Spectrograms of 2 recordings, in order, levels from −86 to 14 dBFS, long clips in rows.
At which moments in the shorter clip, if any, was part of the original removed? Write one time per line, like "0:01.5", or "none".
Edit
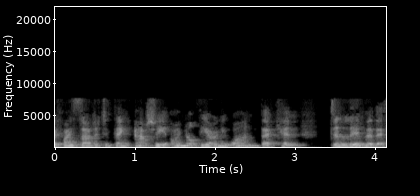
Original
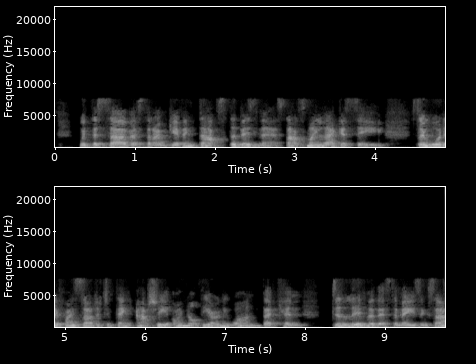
none

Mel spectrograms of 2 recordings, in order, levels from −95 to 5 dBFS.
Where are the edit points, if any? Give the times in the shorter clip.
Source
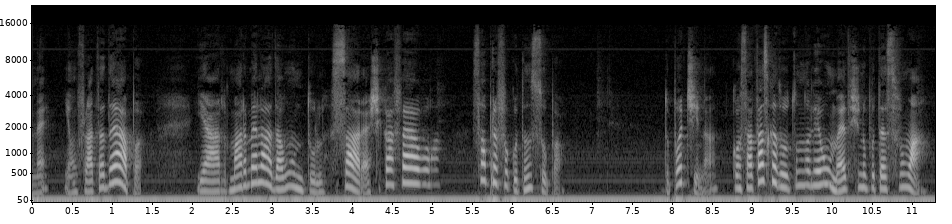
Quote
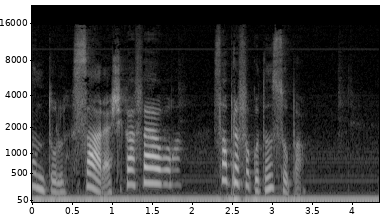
none

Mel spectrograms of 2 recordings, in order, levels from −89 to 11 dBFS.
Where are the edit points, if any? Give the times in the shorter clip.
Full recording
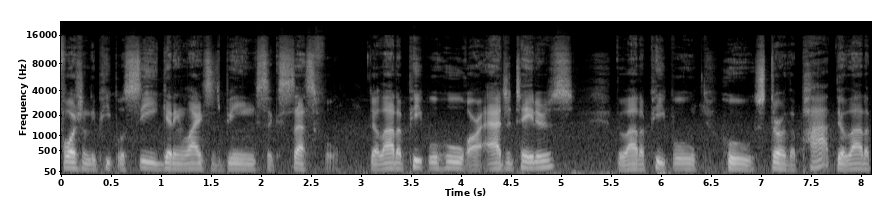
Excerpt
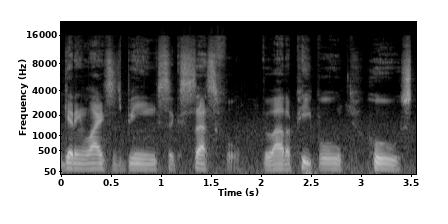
0:02.0

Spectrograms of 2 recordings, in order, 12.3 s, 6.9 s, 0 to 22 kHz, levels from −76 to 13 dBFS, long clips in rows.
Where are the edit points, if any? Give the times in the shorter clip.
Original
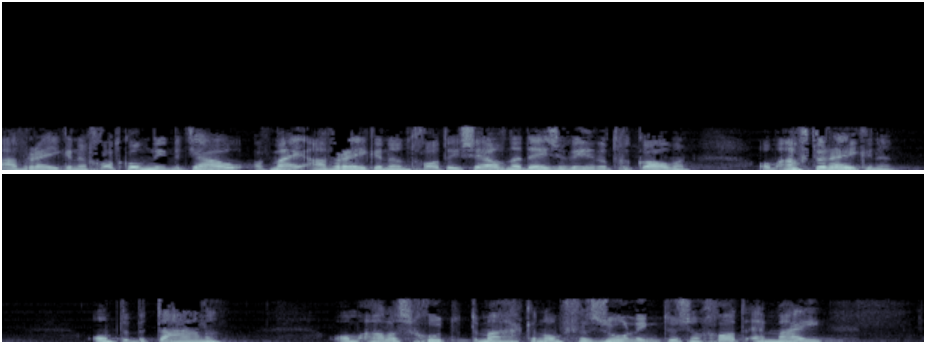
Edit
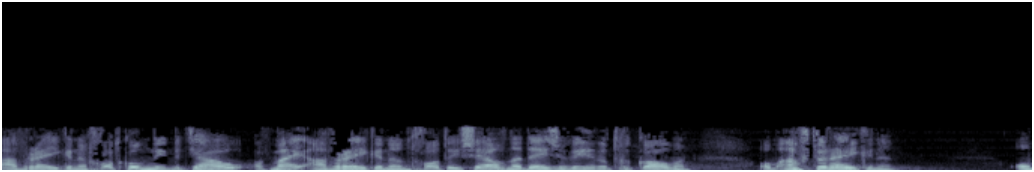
none

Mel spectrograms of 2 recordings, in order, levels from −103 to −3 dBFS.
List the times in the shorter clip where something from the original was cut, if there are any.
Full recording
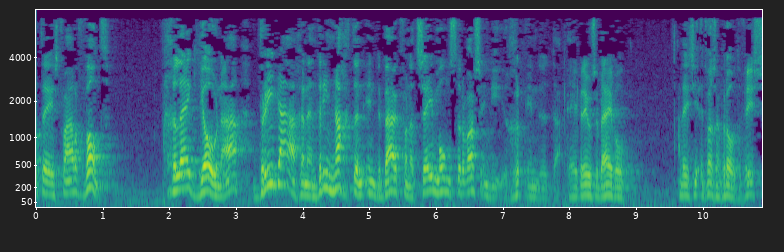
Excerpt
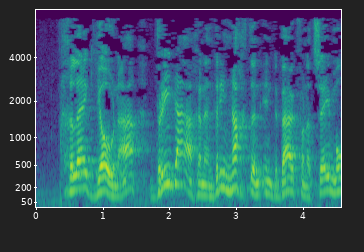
none

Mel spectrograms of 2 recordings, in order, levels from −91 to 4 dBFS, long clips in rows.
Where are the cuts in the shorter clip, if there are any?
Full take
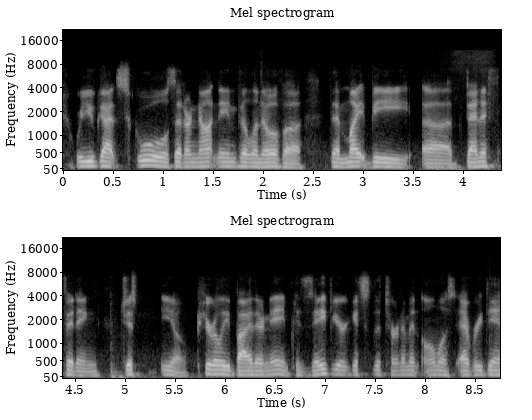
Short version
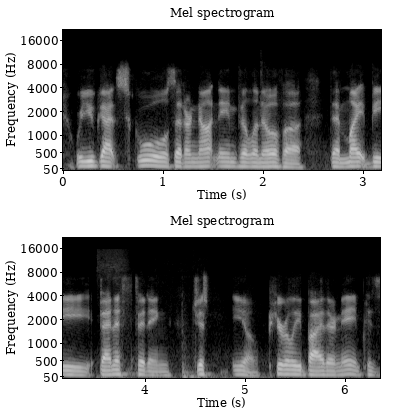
0:03.5

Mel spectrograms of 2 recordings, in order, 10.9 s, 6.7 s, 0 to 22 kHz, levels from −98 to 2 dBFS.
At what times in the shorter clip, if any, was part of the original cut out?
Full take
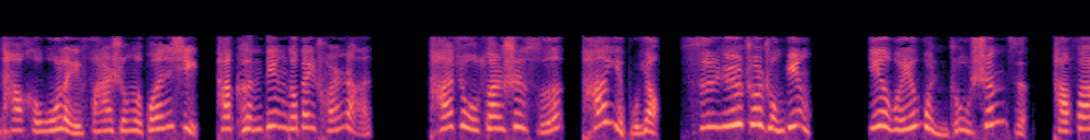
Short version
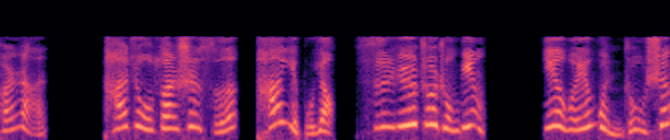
none

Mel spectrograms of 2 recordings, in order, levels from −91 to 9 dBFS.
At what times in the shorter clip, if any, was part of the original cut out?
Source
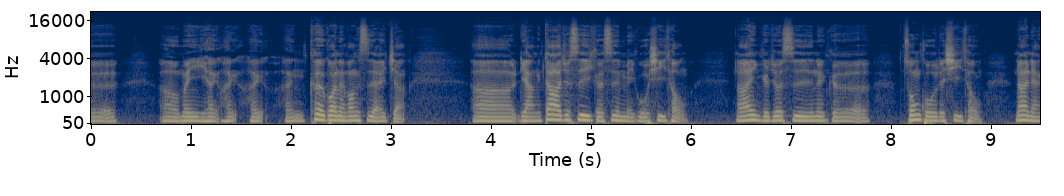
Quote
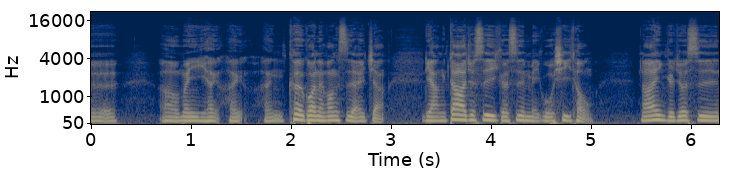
0:01.3
0:03.3

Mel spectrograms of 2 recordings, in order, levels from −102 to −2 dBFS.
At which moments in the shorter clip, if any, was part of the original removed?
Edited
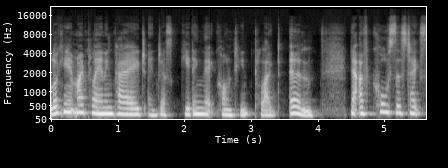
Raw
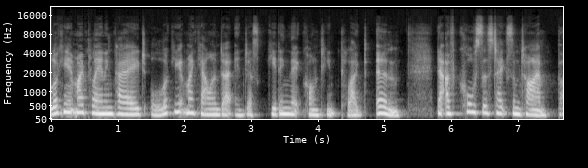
0:01.4

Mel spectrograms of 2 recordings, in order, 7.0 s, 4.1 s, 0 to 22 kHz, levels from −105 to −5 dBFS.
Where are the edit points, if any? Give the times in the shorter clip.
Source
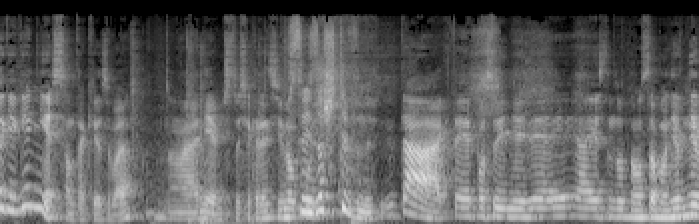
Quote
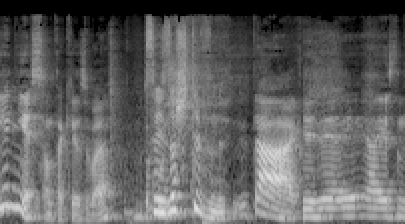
0:01.5
0:03.0

